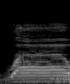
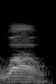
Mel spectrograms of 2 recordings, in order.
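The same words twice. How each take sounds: First: The lips are rounded for the sound. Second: The lips are spread flat for the sound. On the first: The speaker calls it right. "ঠোঁট গোল করে বলতে হবে ওয়াও" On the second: The speaker calls it wrong. "এটা তো স- চ্যাপ্টা করে ওয়াও"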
